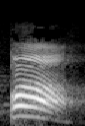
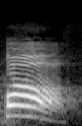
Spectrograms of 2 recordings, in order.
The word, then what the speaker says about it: qaf: And the qaf is in the back.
